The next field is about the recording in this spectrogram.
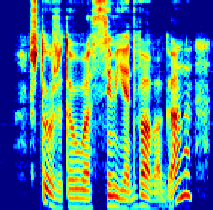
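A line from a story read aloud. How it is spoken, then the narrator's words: Laughing. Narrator (Russian): засмеялась Ася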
